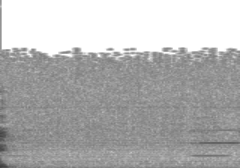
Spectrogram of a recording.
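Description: Steady low hum and faint hiss of background noise, with two faint brief high tones near the end.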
